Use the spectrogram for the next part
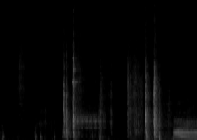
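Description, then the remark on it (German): A sheep bleats repeatedly, a series of loud, wavering calls ending in one long, sustained bleat, with no talking over them. “Es hat dieses Schaf schon wieder.”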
